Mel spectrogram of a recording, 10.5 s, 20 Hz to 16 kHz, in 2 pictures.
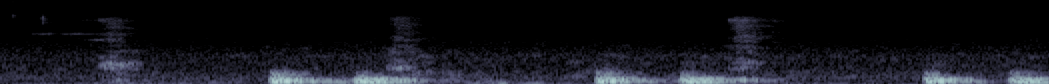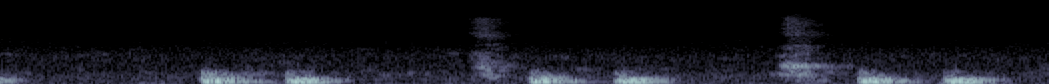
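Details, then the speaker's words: Normal first and second heart sounds in the aortic area: regular paired lub-dub beats at about 37 a minute with no extra sounds between them, demonstrated as normal rather than abnormal in a heart sounds teaching seminar. "This first sound, this second sound you see in the aotic, this is normal, not abnormal sound."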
